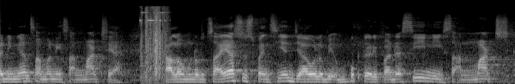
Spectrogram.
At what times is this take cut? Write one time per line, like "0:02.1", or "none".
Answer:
0:01.5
